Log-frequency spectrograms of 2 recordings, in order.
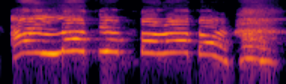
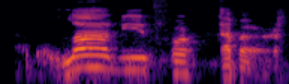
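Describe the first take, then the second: First: High, loud, slow yell of "love you forever". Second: Said in the usual way. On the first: Shown as a demonstration. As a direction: belt it out like an exclamation mark. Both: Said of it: "that's just like yelling".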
